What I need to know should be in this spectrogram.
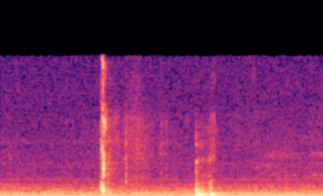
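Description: A bottle is set down with a knock on a wooden surface.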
